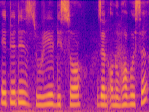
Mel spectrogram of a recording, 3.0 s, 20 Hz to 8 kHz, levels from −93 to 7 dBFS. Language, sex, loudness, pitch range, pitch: Assamese, female, -17 LUFS, 225-275 Hz, 230 Hz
